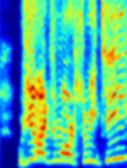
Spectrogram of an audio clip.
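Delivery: very high, warm, condescending put-on enthusiasm. Retelling someone's over-the-top kindness, mock-enthusiastic. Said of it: "all kinds of enthusiasm".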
